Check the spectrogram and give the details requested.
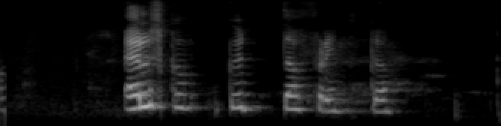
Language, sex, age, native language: Icelandic, female, 10, Polish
